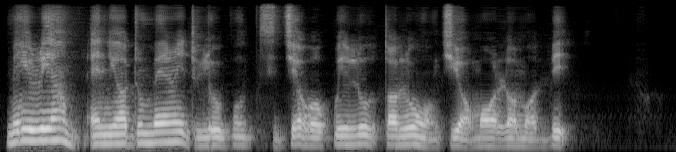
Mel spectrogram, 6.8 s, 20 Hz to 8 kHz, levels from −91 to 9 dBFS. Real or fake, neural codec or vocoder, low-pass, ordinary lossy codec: fake; codec, 16 kHz, 0.7 kbps, FocalCodec; 7.2 kHz; none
